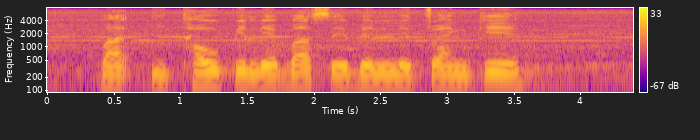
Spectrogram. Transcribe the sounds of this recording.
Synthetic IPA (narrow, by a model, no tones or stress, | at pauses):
baitʰaʊpʼilɪbasebel̩let͡sʼwaŋ̩kʼɪ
